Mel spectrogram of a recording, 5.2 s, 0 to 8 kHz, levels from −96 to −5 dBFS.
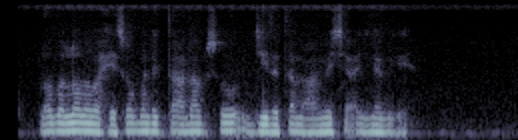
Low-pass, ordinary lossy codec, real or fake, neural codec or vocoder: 7.2 kHz; none; real; none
